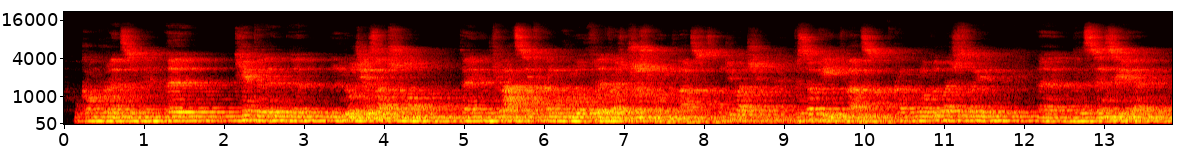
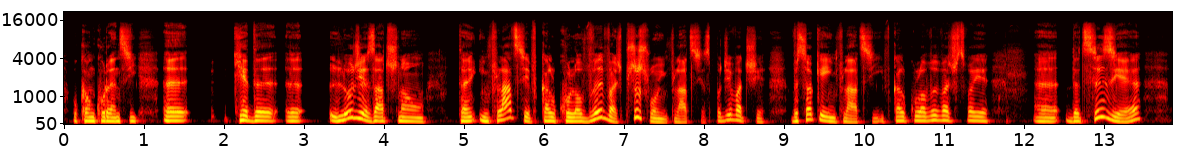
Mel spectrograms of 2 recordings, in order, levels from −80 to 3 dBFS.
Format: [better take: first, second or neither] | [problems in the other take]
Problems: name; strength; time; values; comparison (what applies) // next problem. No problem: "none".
second | room echo; strong; dies away in 3 s // off-mic speech; far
